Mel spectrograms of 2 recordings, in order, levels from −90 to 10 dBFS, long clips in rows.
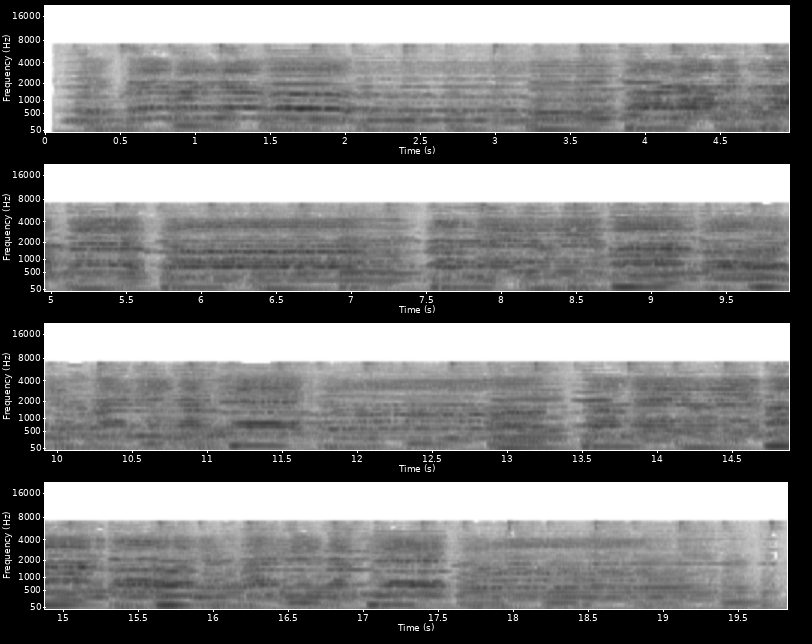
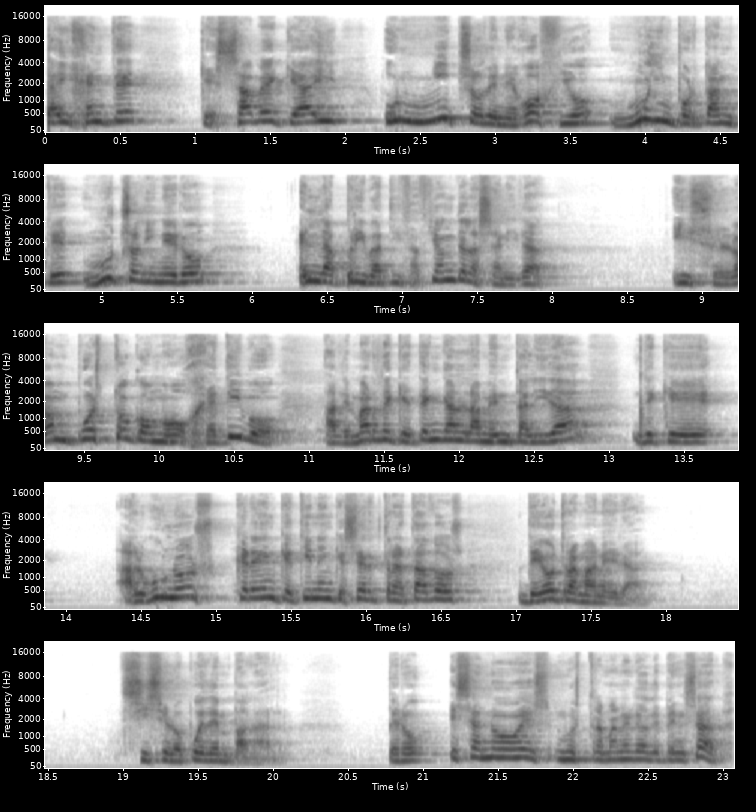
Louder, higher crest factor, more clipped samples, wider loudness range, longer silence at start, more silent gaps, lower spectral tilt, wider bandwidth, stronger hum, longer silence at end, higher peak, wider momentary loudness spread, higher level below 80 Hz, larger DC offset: about the same, -21 LUFS vs -23 LUFS; about the same, 16 dB vs 18 dB; neither; about the same, 3 LU vs 4 LU; about the same, 0.1 s vs 0 s; neither; about the same, -3.5 dB/octave vs -4 dB/octave; second, 7.4 kHz vs 16 kHz; neither; about the same, 0 s vs 0 s; about the same, -6 dBFS vs -6 dBFS; about the same, 10 LU vs 8 LU; first, -40 dBFS vs -66 dBFS; first, 0.4% vs under 0.1%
